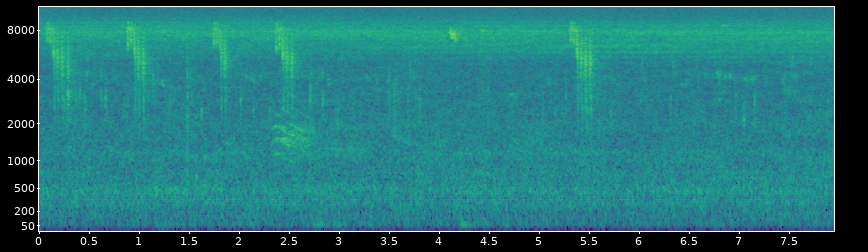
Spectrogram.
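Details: A juvenile long-tailed tit gives thin, very high, downslurred notes, about once a second early on, then sparser, over steady outdoor hiss; Gongenyama Bird Sanctuary, 29 July 2020.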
